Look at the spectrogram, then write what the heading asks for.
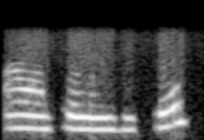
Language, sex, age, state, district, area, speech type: Tamil, female, 18-30, Tamil Nadu, Kallakurichi, rural, conversation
